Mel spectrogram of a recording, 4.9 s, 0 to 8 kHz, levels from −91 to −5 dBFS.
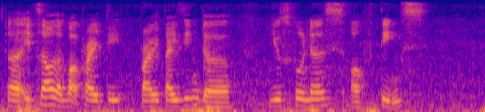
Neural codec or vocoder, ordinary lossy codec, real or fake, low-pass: codec, 16 kHz, 8 kbps, FreqCodec, larger model; AAC, 32 kbps; fake; 7.2 kHz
